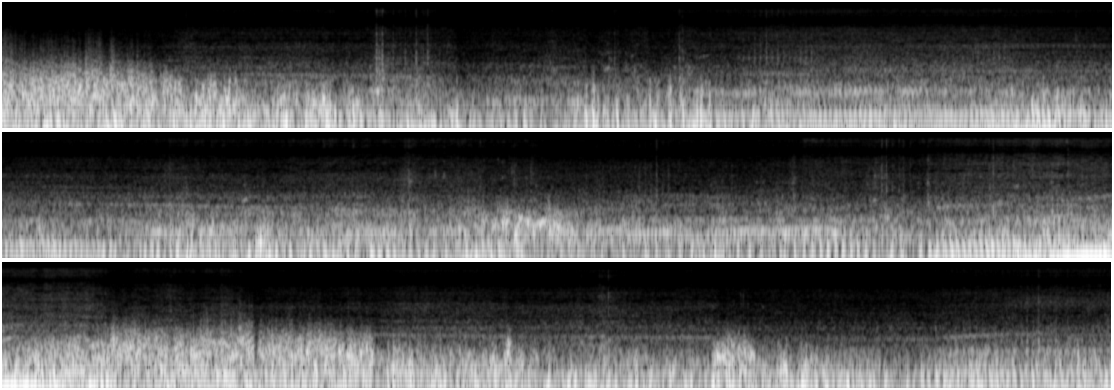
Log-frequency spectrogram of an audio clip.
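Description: Wind buffeting the microphone on a moving Honda two-wheeler, over the low rumble of its engine and road noise.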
